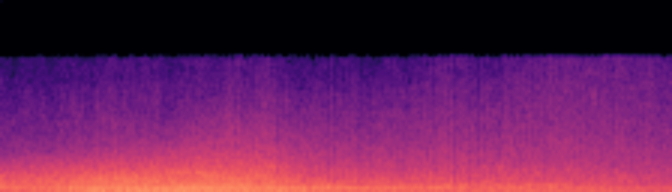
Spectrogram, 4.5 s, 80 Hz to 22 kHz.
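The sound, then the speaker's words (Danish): A SpaceX Falcon 9 rocket launch roar, launched from Florida in December 2018 carrying supplies to the International Space Station: a loud, continuous, crackling rumble that swells in the first second or so, then slowly eases, with no voices. “Det her, det var lyden af en af SpaceX's Falcon 9-raketter, der blev sendt afsted i december 2018 fra Florida med forsyninger til den internationale rumstation.”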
